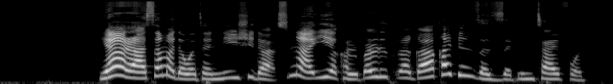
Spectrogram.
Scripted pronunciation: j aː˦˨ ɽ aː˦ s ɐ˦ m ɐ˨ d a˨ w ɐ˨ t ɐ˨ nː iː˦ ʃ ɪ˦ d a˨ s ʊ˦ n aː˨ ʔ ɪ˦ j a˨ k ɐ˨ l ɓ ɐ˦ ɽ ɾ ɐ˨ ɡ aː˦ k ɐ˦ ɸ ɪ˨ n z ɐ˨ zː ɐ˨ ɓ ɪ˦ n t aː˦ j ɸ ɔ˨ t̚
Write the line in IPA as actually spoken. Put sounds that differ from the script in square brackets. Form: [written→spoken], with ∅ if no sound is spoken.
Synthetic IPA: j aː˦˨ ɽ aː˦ s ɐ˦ m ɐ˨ d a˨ w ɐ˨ t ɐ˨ nː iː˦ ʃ ɪ˦ d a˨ s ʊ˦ n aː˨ ʔ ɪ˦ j a˨ k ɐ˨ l ɓ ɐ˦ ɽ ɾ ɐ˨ ɡ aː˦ k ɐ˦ ɸ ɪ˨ n z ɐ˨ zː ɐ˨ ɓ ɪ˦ n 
